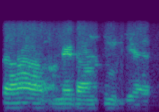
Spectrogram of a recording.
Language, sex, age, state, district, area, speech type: Urdu, male, 18-30, Bihar, Darbhanga, rural, conversation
